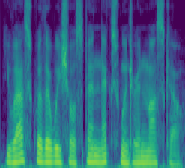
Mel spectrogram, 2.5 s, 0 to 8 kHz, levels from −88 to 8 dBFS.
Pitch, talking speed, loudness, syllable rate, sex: 115 Hz, 245 wpm, -14 LUFS, 5.5 syllables/s, male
